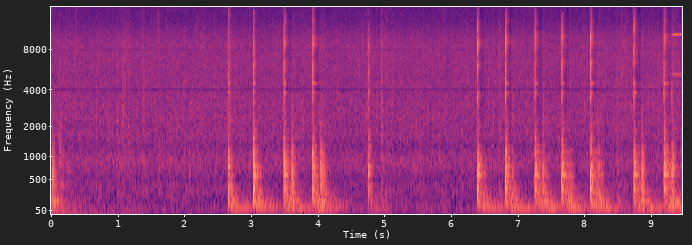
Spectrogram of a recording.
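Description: Hammer driving a nail into a thick hardwood plank: sharp blows at about two a second, four in a first run, then a pause of about two seconds and a second run of about seven.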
